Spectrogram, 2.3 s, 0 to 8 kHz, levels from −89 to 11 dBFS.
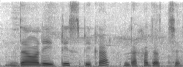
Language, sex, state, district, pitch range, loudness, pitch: Bengali, female, West Bengal, Cooch Behar, 175-200 Hz, -16 LUFS, 185 Hz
